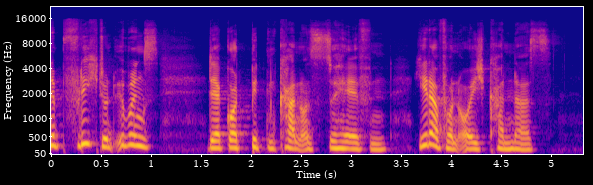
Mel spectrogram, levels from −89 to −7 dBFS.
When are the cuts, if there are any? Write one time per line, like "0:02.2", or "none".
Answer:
0:01.6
